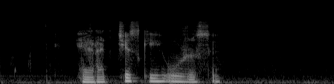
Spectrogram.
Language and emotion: Russian, neutral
